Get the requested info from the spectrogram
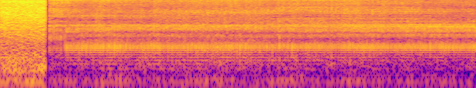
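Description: AC TIG welding arc on aluminium, a steady buzz with a hiss over it. A loud hiss in the first half-second cuts off suddenly before it.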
